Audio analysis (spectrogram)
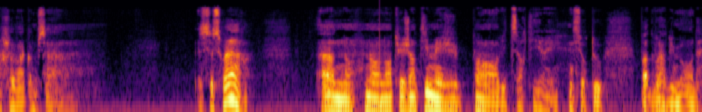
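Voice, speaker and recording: A man acting a weary, reticent fellow in a French radio mystery drama, talking in a casual, halting, reluctant way. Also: deep voice, husky, heavily acted. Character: weary, reticent man declining company, informal.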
